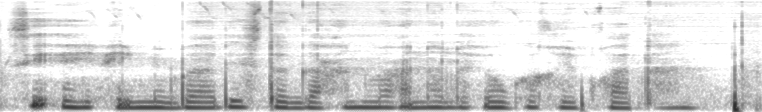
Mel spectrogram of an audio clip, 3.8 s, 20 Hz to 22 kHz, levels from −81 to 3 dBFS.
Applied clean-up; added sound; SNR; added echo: none; none; none; none.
